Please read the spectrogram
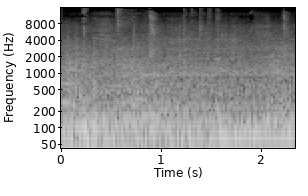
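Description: Steady low engine rumble and road and wind noise from a motorcycle being ridden through traffic, with music playing underneath.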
